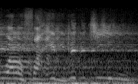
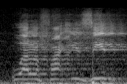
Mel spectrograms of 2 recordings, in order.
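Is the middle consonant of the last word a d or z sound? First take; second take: d sound; z sound. First: The last word has a d sound in the middle. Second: The last word has a z sound in the middle. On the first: The speaker calls it wrong. "lain wal faidin" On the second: The speaker calls it right. "Wal faizin lain wal faidin"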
